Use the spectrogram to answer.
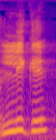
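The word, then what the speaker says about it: Lykke: Lique, que se escribe L-Y-K-K-E, Essence en inglés, Candles.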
